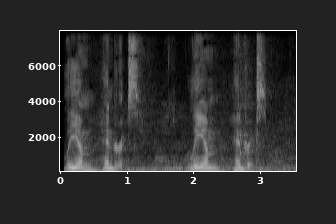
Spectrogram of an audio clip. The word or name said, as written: Liam Hendriks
